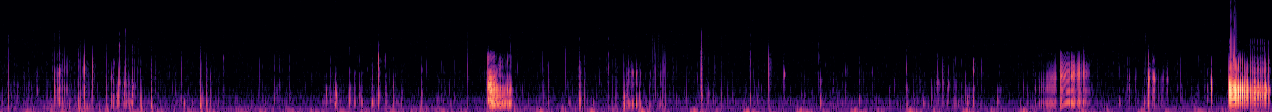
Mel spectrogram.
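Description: Scattered gurgles and short rumbling bursts from the belly, with a louder growl near the end: ordinary stomach growling (borborygmi).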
